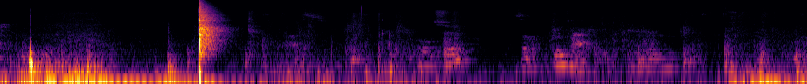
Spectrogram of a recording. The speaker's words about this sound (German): Dieses Mal würde ich tatsächlich Part. dir noch ein Mikrofon dazugeben, weil dich hat man letztes Mal ja, nicht ähm, verstanden. Das stimmt. Klatsch mal.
